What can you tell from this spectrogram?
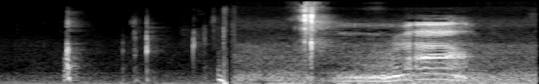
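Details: Cat indoors giving one soft, drawn-out meow that rises and then falls, preceded by scattered light clicks and taps in a quiet room.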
